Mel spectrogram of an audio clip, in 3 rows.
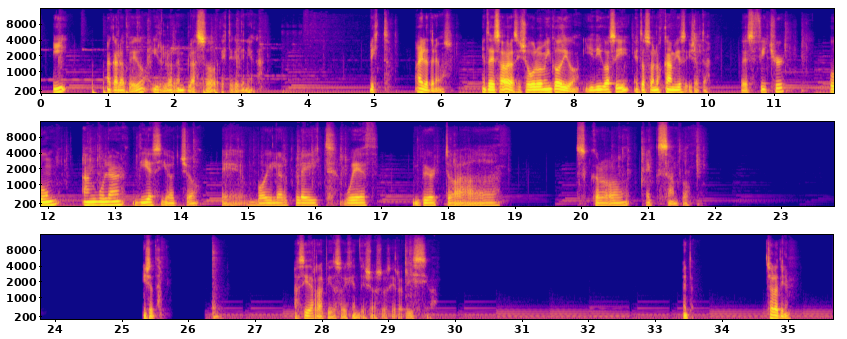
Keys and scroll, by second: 0.0-1.4 typing, 2.2 Escape, 2.5 d, 3.2 Escape, 3.8-6.1 typing, 4.0 Return, 7.4-21.9 typing, 23.3 shift+p, 29.9 ctrl+r.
